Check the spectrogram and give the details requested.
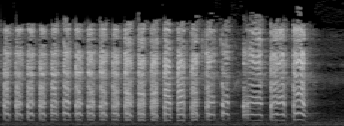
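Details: Hen cackling to summon a rooster, a fast, steady series of short, harsh, harmonic notes, about four per second, slowing near the end into three longer, wavering squawks before quiet.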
